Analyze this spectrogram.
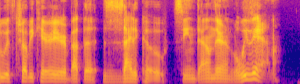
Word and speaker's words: Zydeco: we chose Cajun and Zydeco. I said it right this time, right? There you go. Yeah, yeah. It's Cajun and Zydeco. Yeah.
